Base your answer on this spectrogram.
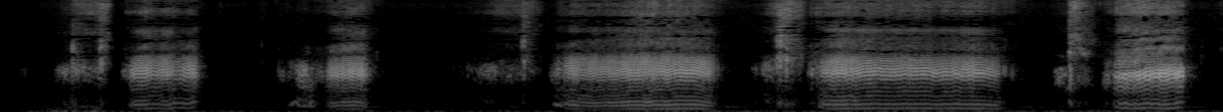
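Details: Chihuahua with reverse sneezing that comes on suddenly, almost daily, several times, when excited before treats or meals or at play: rapid, repeated, strained honking "boo-boo" snorts in quick bursts, then a "keh" sound; owner suspects fluid at the back of the nose.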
